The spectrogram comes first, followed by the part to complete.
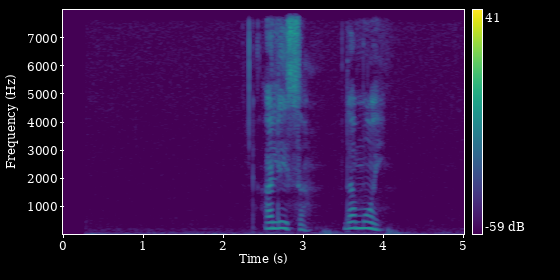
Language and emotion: Russian, neutral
